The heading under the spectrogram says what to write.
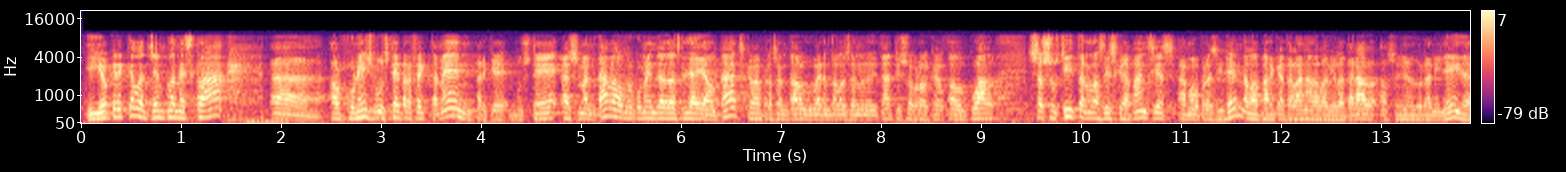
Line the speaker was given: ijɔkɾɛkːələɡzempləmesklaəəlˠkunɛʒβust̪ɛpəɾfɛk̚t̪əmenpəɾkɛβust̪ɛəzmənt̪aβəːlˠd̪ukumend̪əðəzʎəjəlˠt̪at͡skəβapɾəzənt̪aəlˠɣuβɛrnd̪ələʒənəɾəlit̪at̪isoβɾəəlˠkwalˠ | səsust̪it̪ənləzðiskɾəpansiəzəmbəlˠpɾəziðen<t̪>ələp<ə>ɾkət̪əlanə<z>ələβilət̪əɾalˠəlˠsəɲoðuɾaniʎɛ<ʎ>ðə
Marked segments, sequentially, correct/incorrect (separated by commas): incorrect, incorrect, incorrect, incorrect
